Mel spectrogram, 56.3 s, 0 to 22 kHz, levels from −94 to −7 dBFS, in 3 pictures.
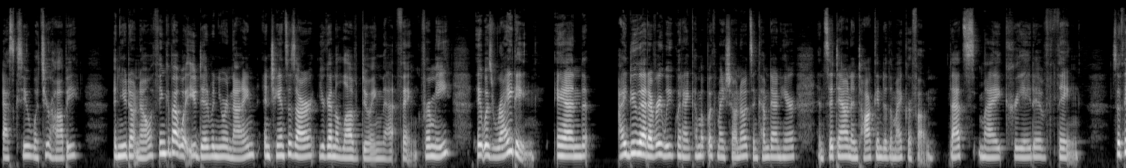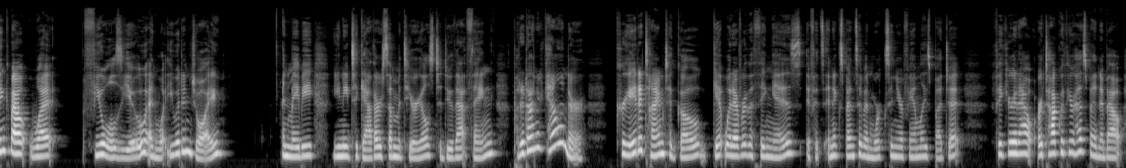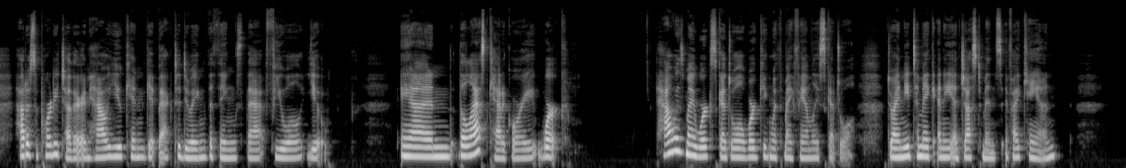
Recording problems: none

